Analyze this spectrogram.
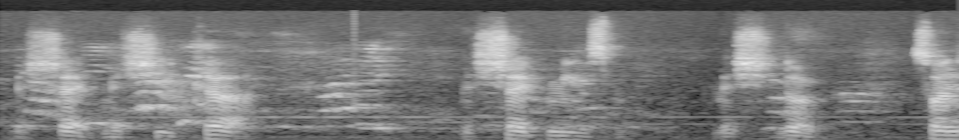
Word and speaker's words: Mexica: Meshika. The Nahuatl pronunciation.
